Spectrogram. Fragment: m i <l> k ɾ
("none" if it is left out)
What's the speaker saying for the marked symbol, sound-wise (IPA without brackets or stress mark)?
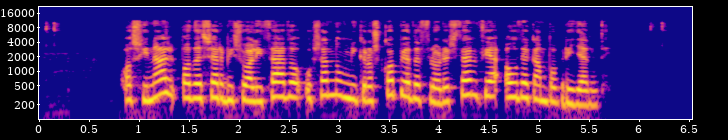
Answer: none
